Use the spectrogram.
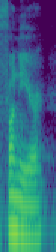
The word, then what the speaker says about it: funnier: changes a lot so in further it's the er sound further and in funnier it's the uh sound like like up funnier yeah this is perfect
